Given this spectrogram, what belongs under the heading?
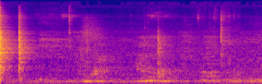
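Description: Dinner plates clink and knock together in a home kitchen at mealtime, a few light, scattered ceramic taps over a low background murmur.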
